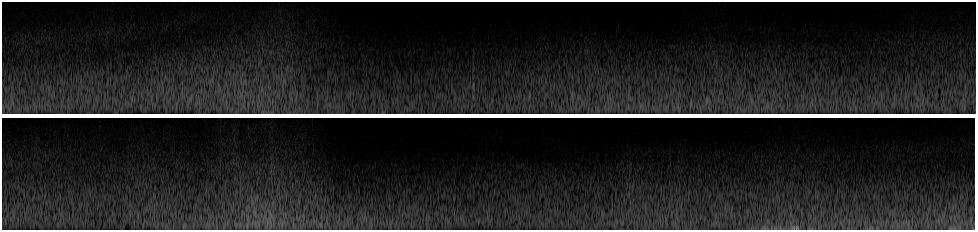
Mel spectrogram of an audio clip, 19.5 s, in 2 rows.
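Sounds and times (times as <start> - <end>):
ocean: 0.0 - 19.4.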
